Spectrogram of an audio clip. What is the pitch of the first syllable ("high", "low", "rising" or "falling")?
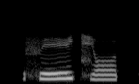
rising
